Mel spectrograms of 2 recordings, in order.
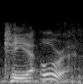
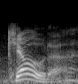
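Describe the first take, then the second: First: The final and initial vowels are said separately. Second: The final and initial vowels merge into one. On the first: The speaker calls it wrong. "and not" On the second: The speaker calls it right. "join together or elide and become ao"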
